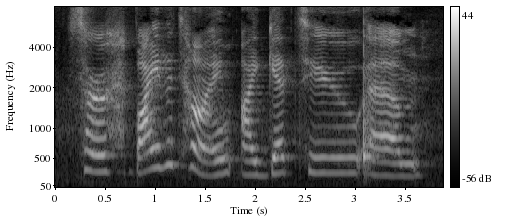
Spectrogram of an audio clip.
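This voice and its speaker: High female voice against noticeable background noise. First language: not English. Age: 20s. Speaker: vlogger. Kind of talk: casual vlog. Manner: chatty.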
